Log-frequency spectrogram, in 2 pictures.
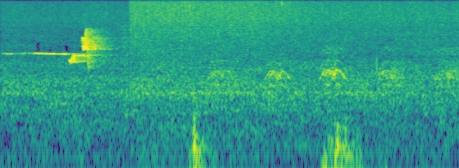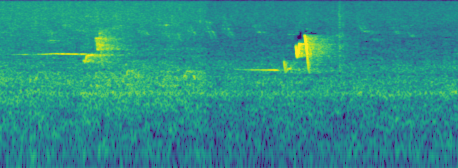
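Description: Japanese bush warbler (uguisu) singing its hoo-hokekyo song three times: each a long held whistle ending in a quick rising flourish, the third starting lower. Two low thumps on the microphone come a couple of seconds in and at about four seconds.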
